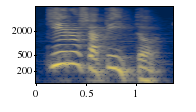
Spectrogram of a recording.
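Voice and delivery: put-on high, insistent child's demand; demanding little girl. A narrator's reading. Little girl demanding the toad, high childish insistence. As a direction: stamp it like a toddler. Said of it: "exigía la niña".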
